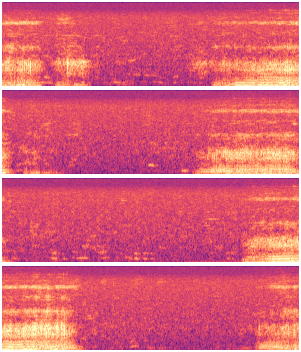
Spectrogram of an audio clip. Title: He says he don't snore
